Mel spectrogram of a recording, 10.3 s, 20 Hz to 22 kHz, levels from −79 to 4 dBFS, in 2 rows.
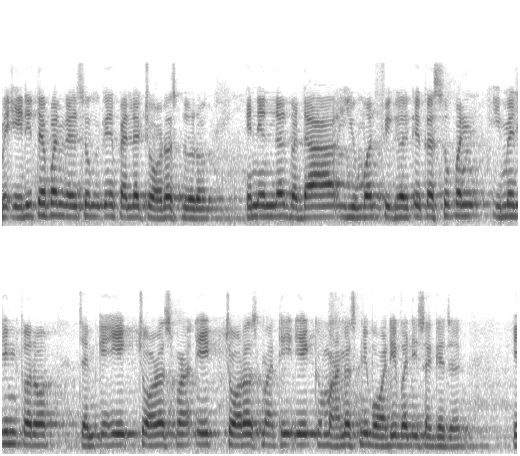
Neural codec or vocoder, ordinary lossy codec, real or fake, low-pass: codec, 16 kHz, 2 kbps, FunCodec, trained on Chinese and English, 25 frames a second; none; fake; 7.2 kHz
